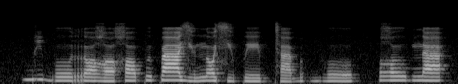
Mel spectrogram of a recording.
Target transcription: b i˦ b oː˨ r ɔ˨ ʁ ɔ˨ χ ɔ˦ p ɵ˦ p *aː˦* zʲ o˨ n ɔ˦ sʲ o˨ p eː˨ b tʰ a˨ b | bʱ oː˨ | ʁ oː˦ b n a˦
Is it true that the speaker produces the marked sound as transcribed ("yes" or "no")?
yes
